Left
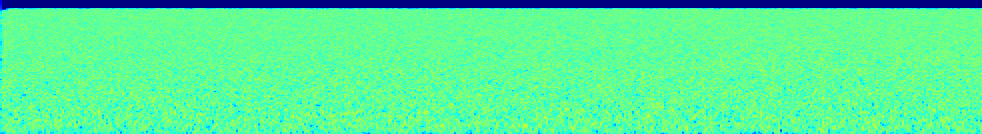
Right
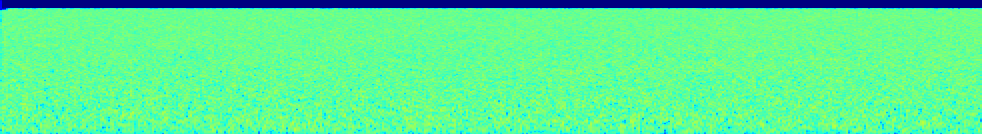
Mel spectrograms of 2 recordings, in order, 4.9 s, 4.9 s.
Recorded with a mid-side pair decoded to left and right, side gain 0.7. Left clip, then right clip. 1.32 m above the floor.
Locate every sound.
Only background noise.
